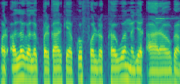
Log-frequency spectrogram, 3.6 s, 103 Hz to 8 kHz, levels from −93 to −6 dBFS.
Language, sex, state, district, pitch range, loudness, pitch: Hindi, male, Chhattisgarh, Bilaspur, 110-120 Hz, -16 LUFS, 115 Hz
